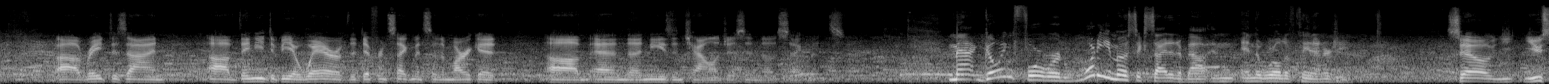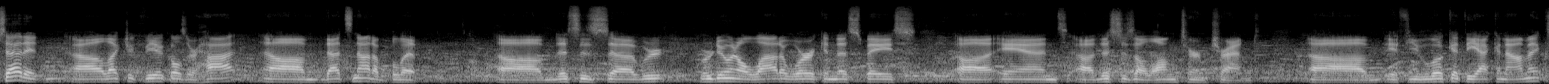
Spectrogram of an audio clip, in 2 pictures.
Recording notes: In this episode, we are live at Advanced Energy Economy's first annual Eastern Regional energy policy conference -- Advanced Energy Now | East. Recorded at the Greater Richmond Convention Center in Richmond, Virginia and sponsored by Advanced Energy Economy.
